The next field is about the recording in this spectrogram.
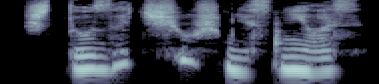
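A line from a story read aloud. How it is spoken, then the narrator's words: Mumbled. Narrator (Russian): пробормотала я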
